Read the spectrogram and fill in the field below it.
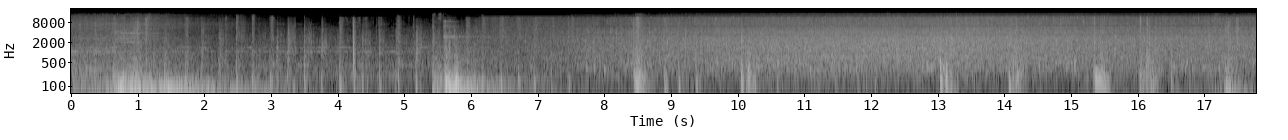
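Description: Footsteps patter quickly over grass and rock.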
